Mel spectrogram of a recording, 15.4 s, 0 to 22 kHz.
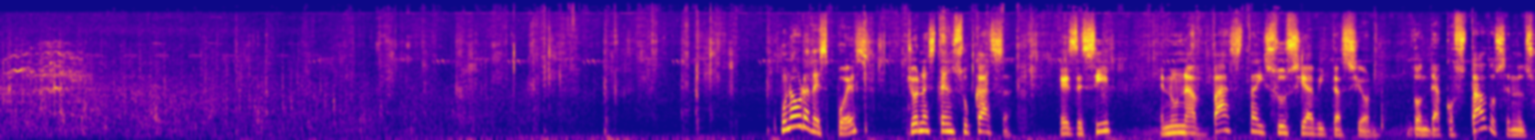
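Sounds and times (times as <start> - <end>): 
horse hooves clopping in a trot: 0.0 - 14.8
speech: 7.8 - 15.3.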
